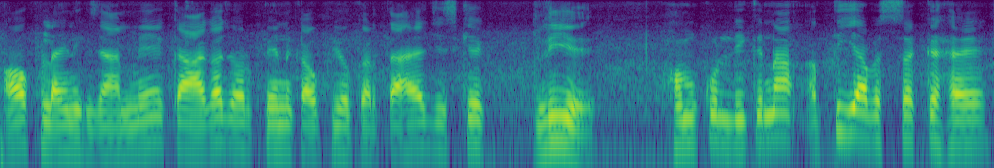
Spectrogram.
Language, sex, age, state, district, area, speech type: Hindi, male, 45-60, Bihar, Vaishali, urban, spontaneous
